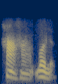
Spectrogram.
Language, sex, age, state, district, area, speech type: Gujarati, female, 30-45, Gujarat, Surat, urban, conversation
